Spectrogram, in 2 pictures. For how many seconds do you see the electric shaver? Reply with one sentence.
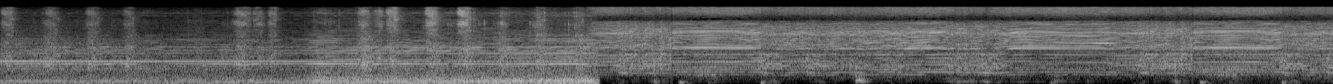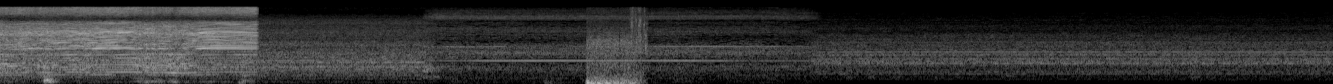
You can hear the electric shaver for 16 seconds altogether.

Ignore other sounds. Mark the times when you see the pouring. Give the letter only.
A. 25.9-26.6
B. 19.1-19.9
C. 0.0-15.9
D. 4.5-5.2
B.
